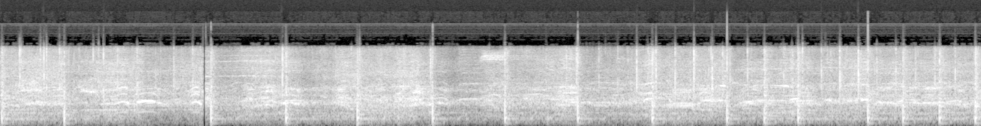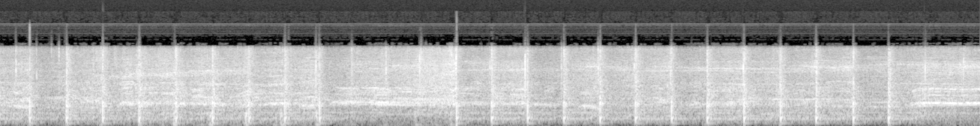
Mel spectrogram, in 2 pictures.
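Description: A crowd of handball supporters chanting in unison, with sharp beats in time at about one and a half a second.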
